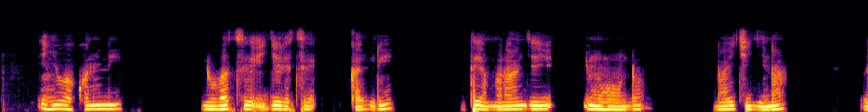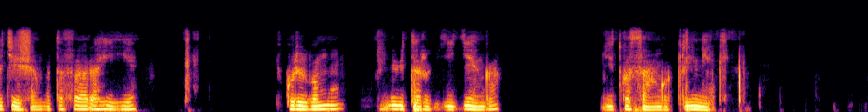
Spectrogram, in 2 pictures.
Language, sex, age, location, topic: Kinyarwanda, male, 25-35, Kigali, health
